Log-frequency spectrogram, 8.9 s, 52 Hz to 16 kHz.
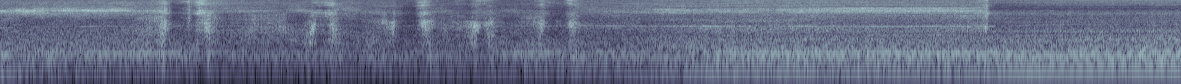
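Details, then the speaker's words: Sebo Automatic X5 vacuum running on hose with a half-full bag: steady, even motor whine through hose movement with no surging or grinding, plenty of suction; brush roll issue still unfixed; normal suction motor. "And, obviously the thing's still running, the motor still sounds perfect."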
